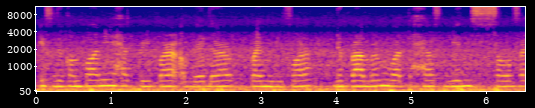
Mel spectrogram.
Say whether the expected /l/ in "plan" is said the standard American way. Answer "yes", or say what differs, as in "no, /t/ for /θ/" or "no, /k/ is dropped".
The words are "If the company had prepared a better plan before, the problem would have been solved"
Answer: no, /l/ is dropped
